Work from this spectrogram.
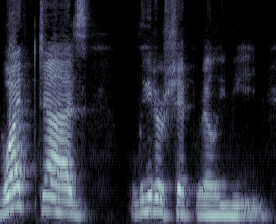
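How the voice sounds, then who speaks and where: A woman's unremarkable speaking voice, medium in pitch, at a fairly slow pace with lively intonation. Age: 60s. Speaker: nonprofit consultant. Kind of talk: online presentation. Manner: casual with frequent fillers.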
